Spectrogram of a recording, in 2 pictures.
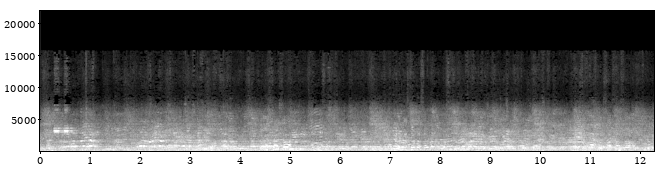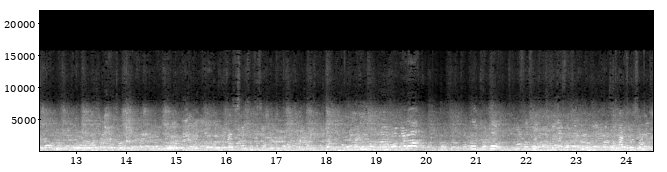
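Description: A large crowd of men shouts and cheers loudly outdoors.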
